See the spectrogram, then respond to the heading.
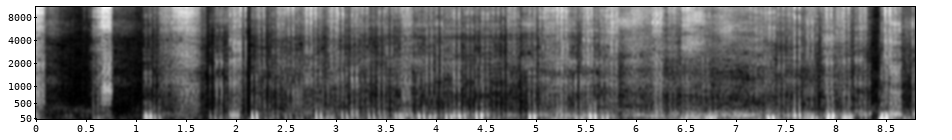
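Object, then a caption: Foam block. Fingernails scratch and rub across the surface of a solid, rectangular black foam block held close to the mic. A dense, continuous run of scratchy, scraping strokes sounds mostly low and thumpy, with soft brighter hiss at the edges of the strokes. There is a short quiet pause near the start and another just before the end.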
